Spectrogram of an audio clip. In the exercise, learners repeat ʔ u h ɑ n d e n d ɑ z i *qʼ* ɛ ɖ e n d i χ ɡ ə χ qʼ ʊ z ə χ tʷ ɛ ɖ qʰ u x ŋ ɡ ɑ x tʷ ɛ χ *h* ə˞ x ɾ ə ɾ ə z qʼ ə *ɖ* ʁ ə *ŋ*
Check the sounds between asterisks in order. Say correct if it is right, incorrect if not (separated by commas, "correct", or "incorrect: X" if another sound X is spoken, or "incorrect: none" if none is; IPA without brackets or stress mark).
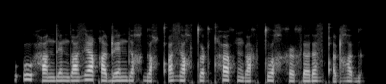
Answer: incorrect: q, incorrect: x, correct, incorrect: ɡ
